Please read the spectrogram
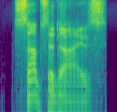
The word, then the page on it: subsidize: British English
